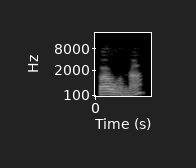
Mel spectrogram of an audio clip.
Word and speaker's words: Bauna: Bauna, he said his name is pronounced as Bauna, Bauna, Mr.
